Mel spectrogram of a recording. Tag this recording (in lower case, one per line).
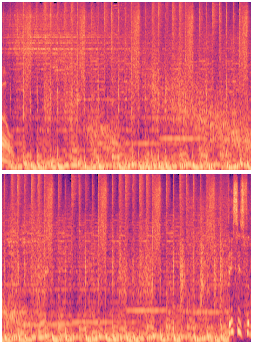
speech
music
